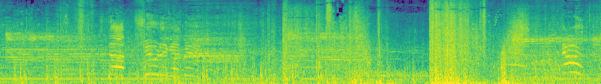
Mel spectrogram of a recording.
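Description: Gunfire from the Red Dead Redemption video game: a few sharp blasts, the loudest near the middle, mixed with horse whinnies, clip-clopping hooves and voices talking throughout.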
